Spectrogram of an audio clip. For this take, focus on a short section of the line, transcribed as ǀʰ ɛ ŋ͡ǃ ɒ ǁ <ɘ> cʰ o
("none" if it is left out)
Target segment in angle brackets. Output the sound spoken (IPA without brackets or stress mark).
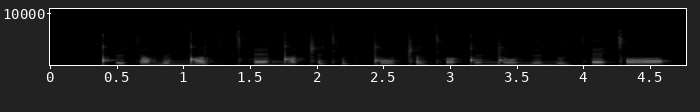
ɘ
